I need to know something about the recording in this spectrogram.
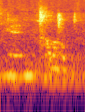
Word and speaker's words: Yen Ho: It's Yen Ho. Yen Ho, is that right? Yes.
